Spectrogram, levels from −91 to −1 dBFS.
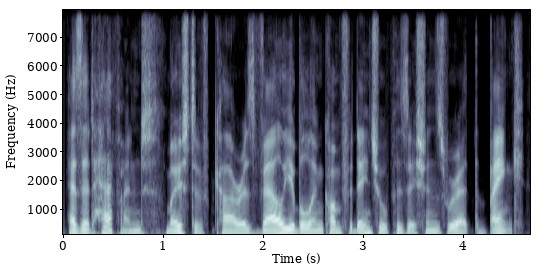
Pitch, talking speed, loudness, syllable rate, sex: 130 Hz, 180 wpm, -18 LUFS, 5.6 syllables/s, male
